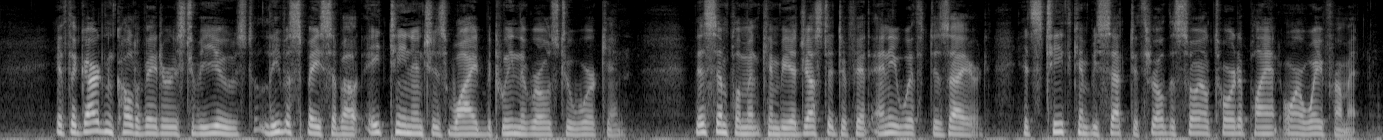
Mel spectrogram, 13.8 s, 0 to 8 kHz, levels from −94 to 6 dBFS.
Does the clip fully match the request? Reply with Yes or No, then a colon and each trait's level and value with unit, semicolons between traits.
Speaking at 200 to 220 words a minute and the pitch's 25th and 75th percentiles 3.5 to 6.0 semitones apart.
No: fast, 205 wpm; average, 2.7 semitones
